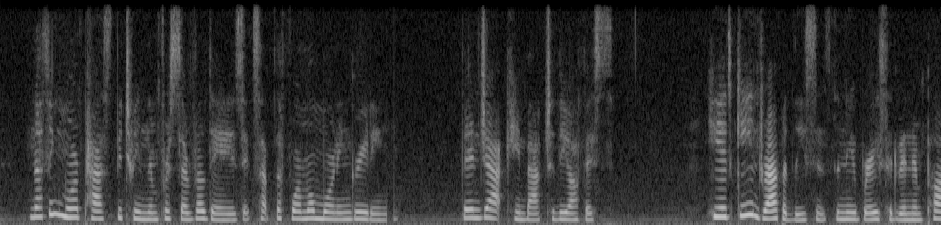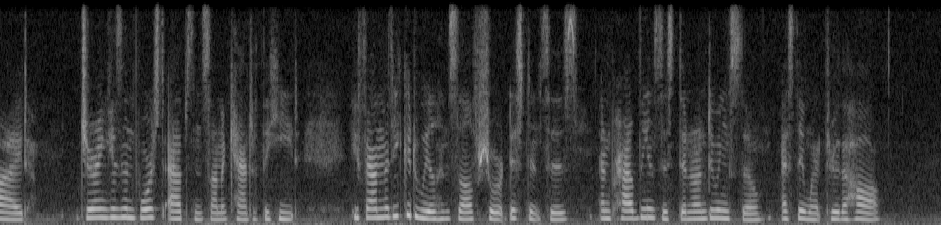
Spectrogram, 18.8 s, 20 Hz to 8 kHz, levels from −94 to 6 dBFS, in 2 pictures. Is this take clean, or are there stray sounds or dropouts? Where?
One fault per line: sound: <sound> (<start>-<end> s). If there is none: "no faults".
sound: dropout (3.9-3.9 s)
